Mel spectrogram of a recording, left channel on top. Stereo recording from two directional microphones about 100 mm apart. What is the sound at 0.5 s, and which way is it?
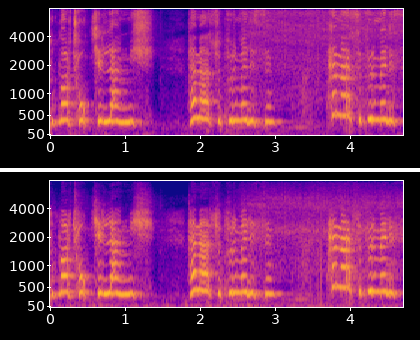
Speech, 25° left (ahead or behind).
